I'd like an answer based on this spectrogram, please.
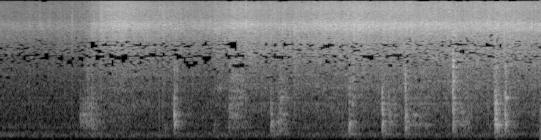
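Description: Diced potato, onion and garlic sizzling as they fry in a pan, the sizzle growing louder about a second in. A metal spoon stirs them, scraping and knocking against the pan in a string of short strokes.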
